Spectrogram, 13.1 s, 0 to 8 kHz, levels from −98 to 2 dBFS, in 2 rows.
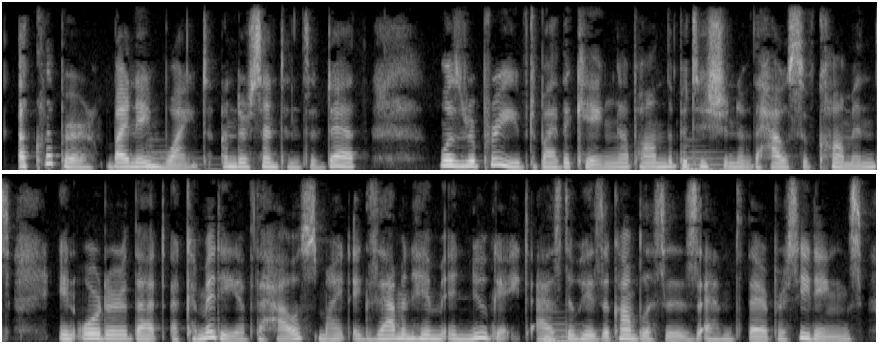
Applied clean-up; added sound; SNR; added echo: none; Bowed string instrument; 15 dB; none.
